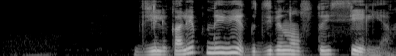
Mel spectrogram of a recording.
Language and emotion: Russian, positive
